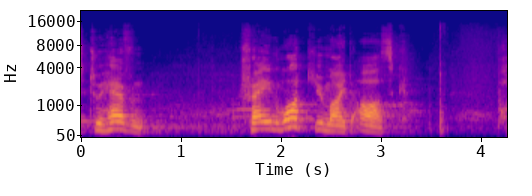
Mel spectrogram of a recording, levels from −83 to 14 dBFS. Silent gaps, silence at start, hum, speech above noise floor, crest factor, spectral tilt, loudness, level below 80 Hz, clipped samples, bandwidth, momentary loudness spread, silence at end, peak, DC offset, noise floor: none; 0 s; none; 31 dB; 18 dB; -5 dB/octave; -18 LUFS; -78 dBFS; under 0.1%; 14 kHz; 18 LU; 0 s; -2 dBFS; under 0.1%; -48 dBFS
